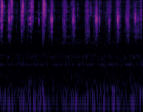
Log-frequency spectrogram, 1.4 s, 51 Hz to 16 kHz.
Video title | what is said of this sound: 115lb! Fight FOOD Shortage Fall Vegetable Garden Harvest 2021 (Beating the FROST) -Guten Yardening | if you shake it you can hear the seeds inside rattling around this one is ready for us to collect seeds from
